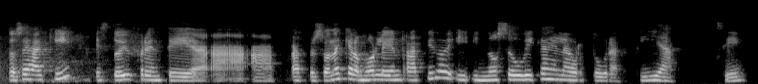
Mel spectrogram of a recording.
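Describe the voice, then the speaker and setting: A woman lectures her philosophy class in a middle-pitched voice. She checks in with her students through frequent tag questions and stumbles over repeated words as she explains. The recording sounds dull and lo-fi. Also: normal speed. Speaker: philosophy teacher.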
